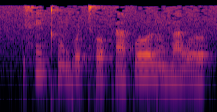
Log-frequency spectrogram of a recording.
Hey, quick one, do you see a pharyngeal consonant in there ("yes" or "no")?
no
